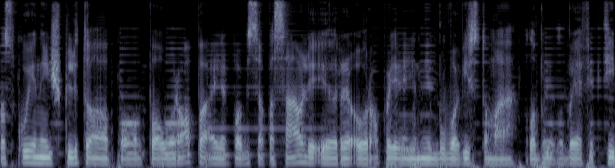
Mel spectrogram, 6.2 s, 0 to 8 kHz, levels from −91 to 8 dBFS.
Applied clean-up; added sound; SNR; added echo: neural mask model DeepFilterNet 3.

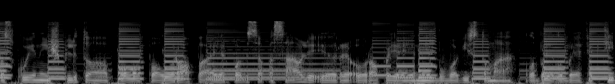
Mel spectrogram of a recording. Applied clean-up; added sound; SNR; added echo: none; Guitar; 2 dB; none.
